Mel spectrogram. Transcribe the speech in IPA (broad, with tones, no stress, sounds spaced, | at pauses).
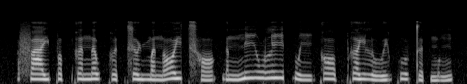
f aː˨ j p ɐ˨ p̚ k ɐ˨˧ n ɐ˧ w k ɵ˨˥ t̚ s ɵ˧ ɥ m ɐ˨ n ɔː˥ j t͡sʰ ɔː˨˥ k̚ ɐ˧ n n̪ iː˥ w l iː˥ t̚ w iː˨ k ɔː˥ p̚ k ɐ˥ j l uː˨˥ j kʷ ɐ˥ w t̪ ɵ˨ t̚ m ʊ˨˥ ŋ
